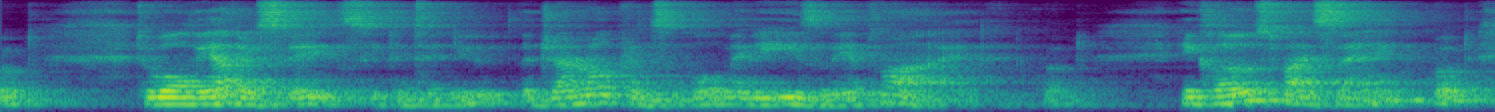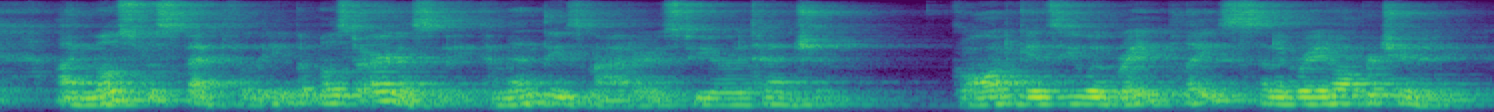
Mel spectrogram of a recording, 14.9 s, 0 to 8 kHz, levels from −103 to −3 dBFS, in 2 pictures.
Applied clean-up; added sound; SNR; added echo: none; none; none; reverberation time 0.9 s.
